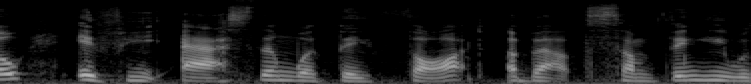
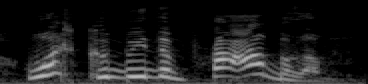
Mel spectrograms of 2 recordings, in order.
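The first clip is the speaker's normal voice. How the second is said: courtiers fussing; 10 semitones higher than usual. Acted. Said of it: "they said".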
